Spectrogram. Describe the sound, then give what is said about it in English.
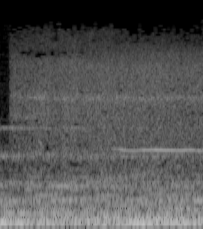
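A deep, hollow earthquake rumble rolls on without pause, a steady roar heavy in the low end with a faint hum riding above it. No voices are heard. “'Tis an earthquake. But listen to the hollowness of the sound.”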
